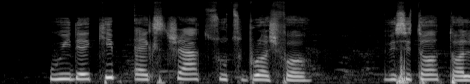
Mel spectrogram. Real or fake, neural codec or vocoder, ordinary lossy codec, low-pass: real; none; none; none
